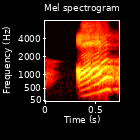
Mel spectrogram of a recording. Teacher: आ को बोलते समय हमारा मुख पूरा प्राय पूरा ही खुल जाता है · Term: विवृत स्वर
